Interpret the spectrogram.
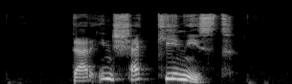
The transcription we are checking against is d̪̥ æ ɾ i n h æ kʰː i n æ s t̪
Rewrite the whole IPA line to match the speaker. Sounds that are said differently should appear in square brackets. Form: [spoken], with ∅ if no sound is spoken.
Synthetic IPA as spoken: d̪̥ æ ɾ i n [ʃ] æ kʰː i n [i] s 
